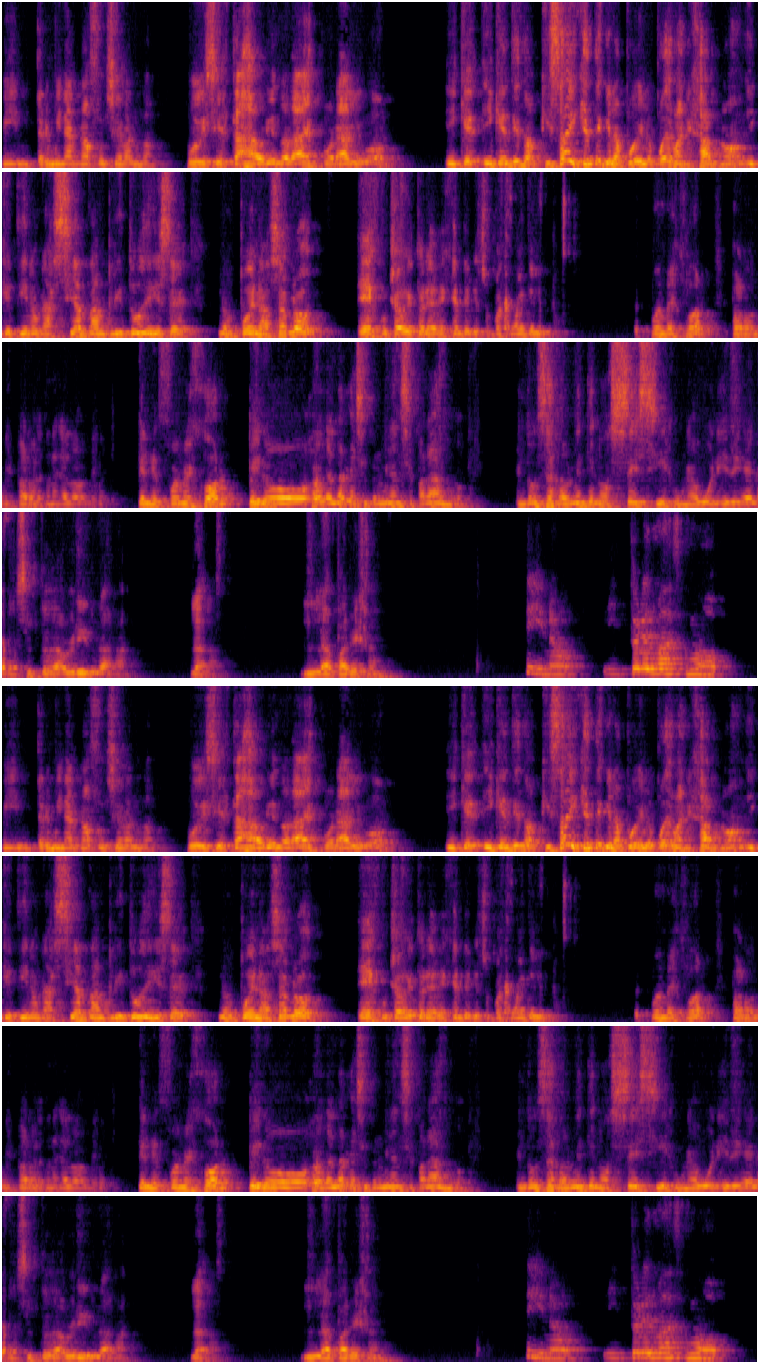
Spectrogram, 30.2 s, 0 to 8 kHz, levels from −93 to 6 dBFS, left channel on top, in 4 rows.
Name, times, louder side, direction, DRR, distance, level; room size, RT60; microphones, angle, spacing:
voice 1, 0.0-1.5 1.9-3.9 4.4-9.4 9.7-10.7 11.1-13.0 14.1-14.6 14.9-16.1 16.5-19.7 20.3-23.9 24.6-24.7 25.7-26.5, left 1 dB, 80° left, 2.0 m, -21 dB
voice 2, 27.9-28.4 28.7-29.8, left 2 dB, 45° left, 1.3 m, -25 dB
20.0 x 9.3 x 3.6 m
head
